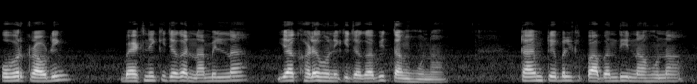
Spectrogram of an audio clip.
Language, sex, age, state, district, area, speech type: Urdu, female, 60+, Delhi, North East Delhi, urban, spontaneous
